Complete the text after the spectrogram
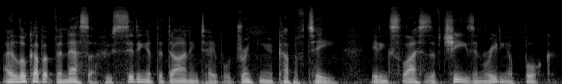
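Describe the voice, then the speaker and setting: A man's voice: deep voice, fast talker, a little mellow. A man playing an anxious, lovelorn dead young man, narrating his limbo introspectively in the first person for an audio drama. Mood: subdued, uneasy. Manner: introspective, intent.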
